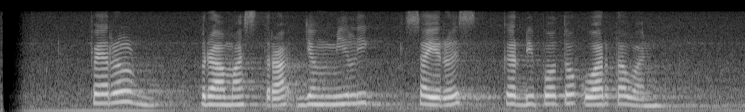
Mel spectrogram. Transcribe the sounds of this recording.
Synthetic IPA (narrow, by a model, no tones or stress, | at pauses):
fɛɾəl | bɾamast̪ɾad͡ʒɨŋmilik̚ | saiɾəskɨrdipɔt̪ɔkuwart̪awan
